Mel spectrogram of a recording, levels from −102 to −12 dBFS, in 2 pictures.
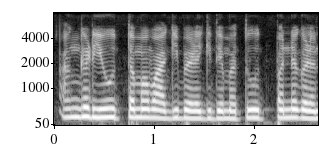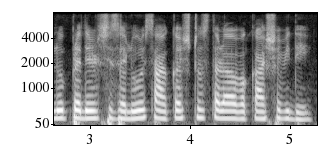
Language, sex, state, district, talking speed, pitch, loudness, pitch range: Kannada, female, Karnataka, Bidar, 100 wpm, 210 Hz, -14 LUFS, 200-220 Hz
